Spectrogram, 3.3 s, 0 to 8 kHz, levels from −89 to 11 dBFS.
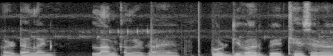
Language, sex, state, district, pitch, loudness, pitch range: Hindi, male, Arunachal Pradesh, Papum Pare, 110 Hz, -19 LUFS, 105-120 Hz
